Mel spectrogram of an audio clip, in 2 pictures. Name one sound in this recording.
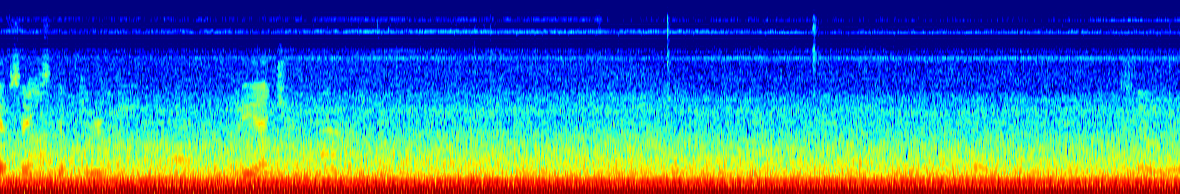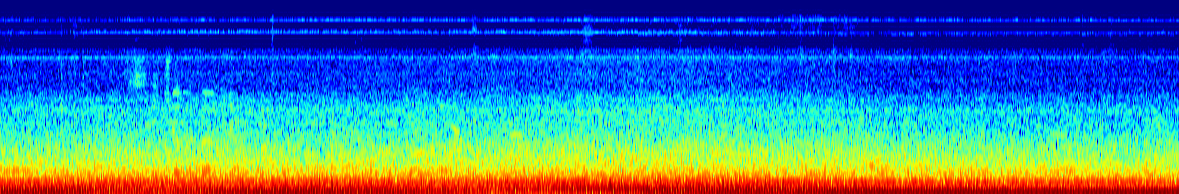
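An aircraft engine drones steadily and loudly from inside the cabin.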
